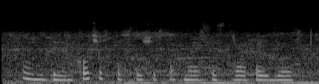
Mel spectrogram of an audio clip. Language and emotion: Russian, neutral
